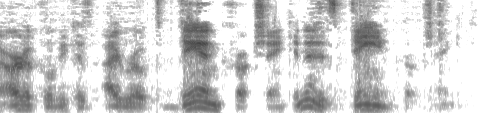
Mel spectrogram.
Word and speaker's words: Crookshank: I have Houston Carson safe and Crookshank.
